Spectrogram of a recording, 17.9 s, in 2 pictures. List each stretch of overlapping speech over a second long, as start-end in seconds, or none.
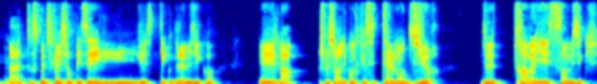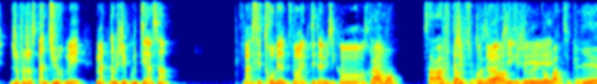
15.7-17.4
